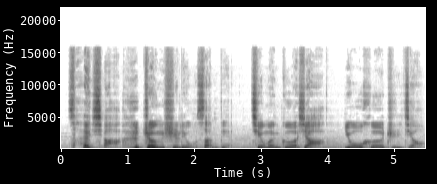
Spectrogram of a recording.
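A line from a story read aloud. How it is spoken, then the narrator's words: Laughing. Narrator (Chinese): 柳三变不由笑了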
